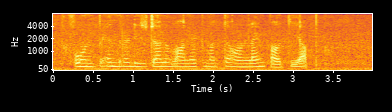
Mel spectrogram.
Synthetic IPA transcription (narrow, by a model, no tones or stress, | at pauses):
pʰoːnpeːɐnd̪ɐɾɐɖid͡ʒiʈalʋaːleʈmɐt̪ːɐaːnlɐjnpaːʋt̪iaːp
